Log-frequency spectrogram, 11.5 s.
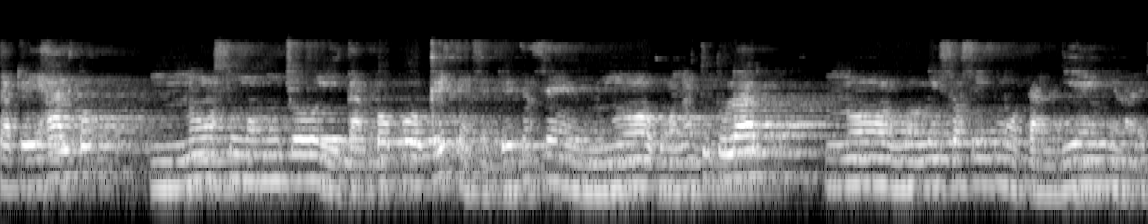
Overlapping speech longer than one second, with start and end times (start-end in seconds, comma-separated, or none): none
